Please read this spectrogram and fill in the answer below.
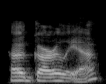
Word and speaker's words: Garlia: But it's Garlia, and there are, and the two meanings of Garlia.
